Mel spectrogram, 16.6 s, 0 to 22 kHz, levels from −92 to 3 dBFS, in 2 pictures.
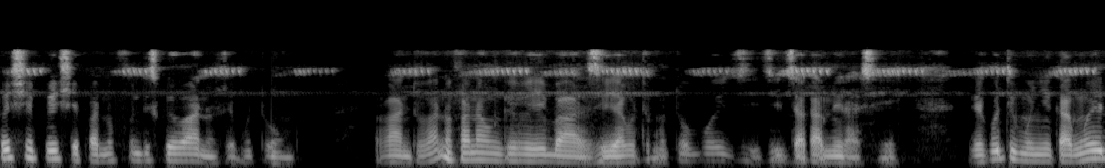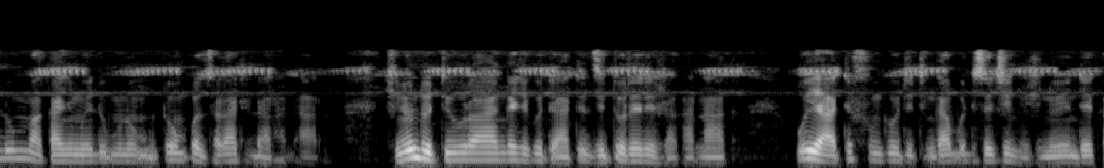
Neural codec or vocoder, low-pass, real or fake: none; 7.2 kHz; real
